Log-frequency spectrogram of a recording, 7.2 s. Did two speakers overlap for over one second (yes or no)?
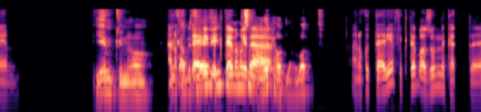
yes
